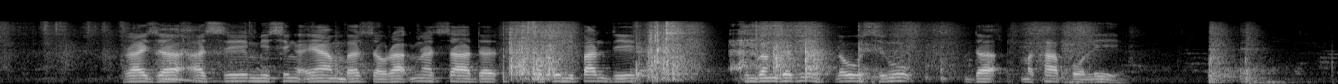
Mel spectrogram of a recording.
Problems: background sounds at intervals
